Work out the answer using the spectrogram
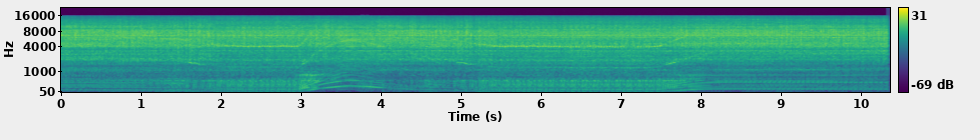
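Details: Honda CBR600 F4i motorcycle engine idling and blipped: harsh metallic rattle over the engine note, heard from about 2,000 rpm and up; source unknown.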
